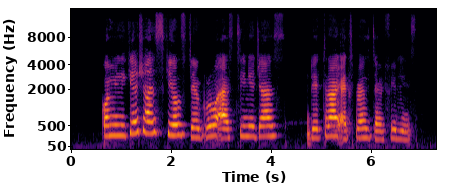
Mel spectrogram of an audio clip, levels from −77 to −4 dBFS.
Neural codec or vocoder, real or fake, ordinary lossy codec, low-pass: codec, 44.1 kHz, 2.6 kbps, SNAC; fake; none; 14.4 kHz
